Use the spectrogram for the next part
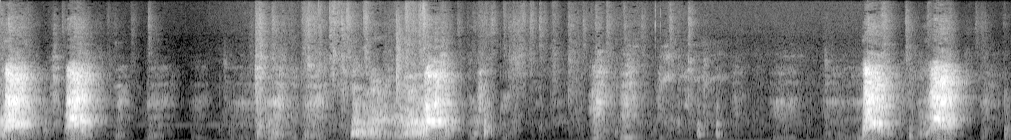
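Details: Male Labrador Retriever playing his usual morning game of football, short loud barks in pairs and bursts with quieter huffs and scuffling between.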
